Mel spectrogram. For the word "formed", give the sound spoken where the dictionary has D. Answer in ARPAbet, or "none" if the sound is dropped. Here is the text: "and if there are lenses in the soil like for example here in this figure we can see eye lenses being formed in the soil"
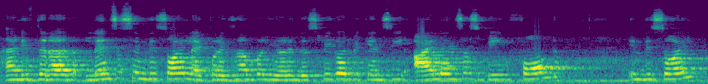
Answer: D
